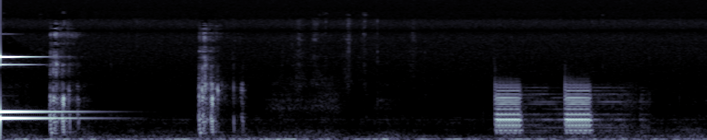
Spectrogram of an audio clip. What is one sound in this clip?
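Short electronic game tones beep.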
